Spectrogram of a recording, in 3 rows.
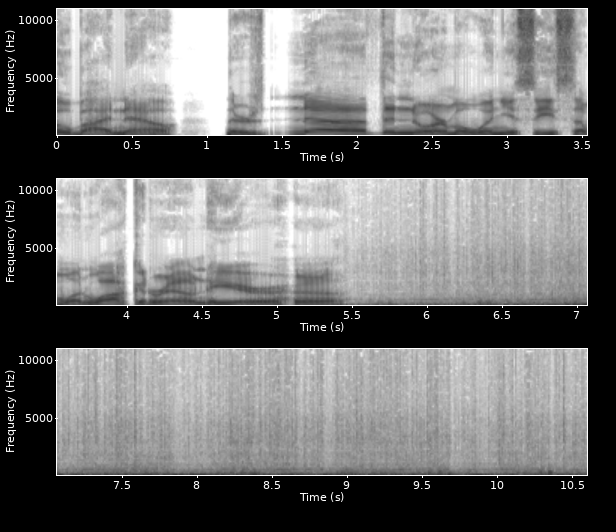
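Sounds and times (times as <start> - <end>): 
speech: 0.0 - 5.9
heavy rain drumming on a hard surface: 5.1 - 10.5.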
